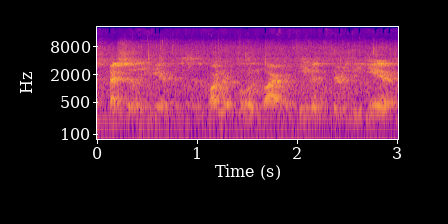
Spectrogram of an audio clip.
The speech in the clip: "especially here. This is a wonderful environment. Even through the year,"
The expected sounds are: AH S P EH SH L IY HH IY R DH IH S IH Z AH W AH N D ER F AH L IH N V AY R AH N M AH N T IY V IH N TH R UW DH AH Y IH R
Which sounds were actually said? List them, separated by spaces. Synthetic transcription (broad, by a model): S P EH SH L IY HH IY R DH IH S IH Z W AH N D ER F L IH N V AY R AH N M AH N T IY V IH N TH R UW DH AH Y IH R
